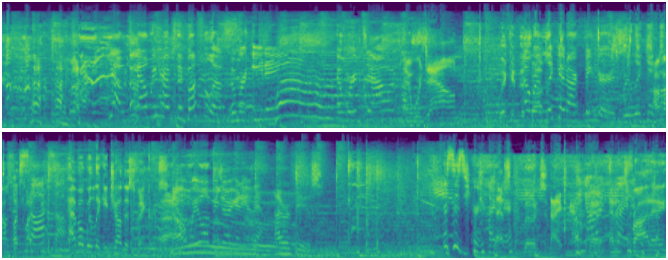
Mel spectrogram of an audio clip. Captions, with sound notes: (Laughing) Yeah, now we have the buffalo. And we're eating. And we're down. And we're down licking this up. And we're licking our fingers. We're licking all the sauce off. How about we lick each other's fingers? No, we won't be doing any of it. I refuse. This is your nightmare. That's food's nightmare. And it's Friday.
